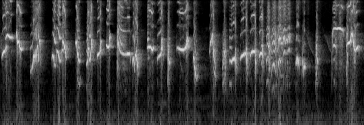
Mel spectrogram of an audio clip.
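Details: Oriental magpie-robin fighting song aimed at provoking other magpie-robins: rapid chattering and whistled notes, some buzzy harsh bursts, delivered in quick succession.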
